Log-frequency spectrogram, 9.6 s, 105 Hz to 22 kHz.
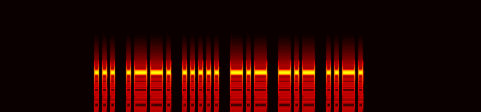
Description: Morse code, heard as a keyed tone, about 15 wpm, 700 Hz. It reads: SP5KKF
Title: DXCC-100 Call Signs - 6 Characters - 15wpm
